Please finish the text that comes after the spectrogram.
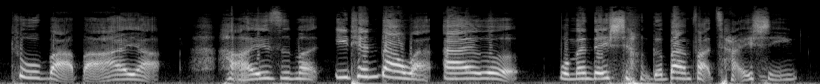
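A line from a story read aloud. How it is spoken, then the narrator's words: Crying. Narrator (Chinese): 兔太太哭着说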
